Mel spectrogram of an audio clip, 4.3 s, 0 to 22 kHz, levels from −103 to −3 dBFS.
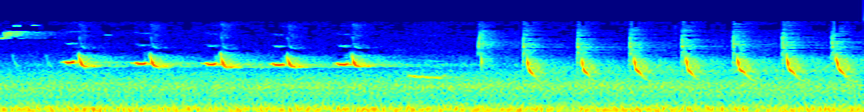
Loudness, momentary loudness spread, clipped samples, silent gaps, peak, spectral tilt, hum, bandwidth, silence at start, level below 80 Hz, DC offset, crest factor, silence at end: -27 LUFS; 12 LU; under 0.1%; none; -14 dBFS; -3 dB/octave; none; 11 kHz; 0 s; -40 dBFS; under 0.1%; 16 dB; 0 s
